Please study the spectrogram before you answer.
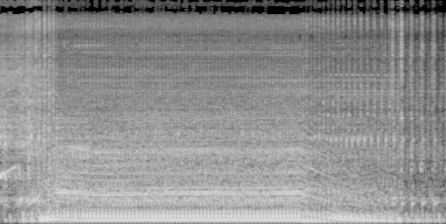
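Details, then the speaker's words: Lawn mower that only clicks because of a bad solenoid, started by jumping battery power to the starter wire: cranks at about three pulses a second, then catches and settles into an even run; normal cranking and start. "that's how easy it is to crank your lawnmower."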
